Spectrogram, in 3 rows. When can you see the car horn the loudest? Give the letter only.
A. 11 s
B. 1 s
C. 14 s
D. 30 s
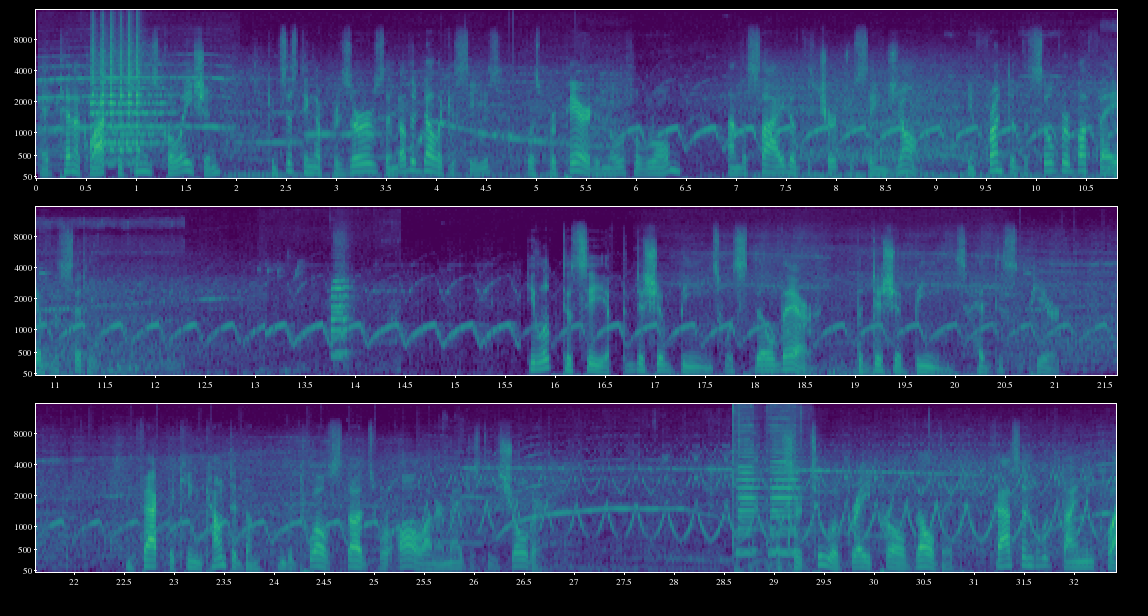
B.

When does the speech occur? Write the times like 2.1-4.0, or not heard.
0.0-11.4, 15.7-21.1, 22.5-26.7, 29.0-32.3.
